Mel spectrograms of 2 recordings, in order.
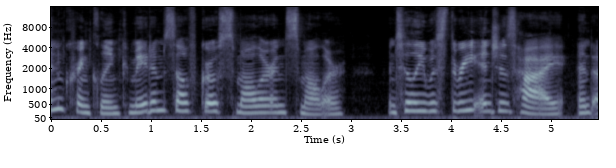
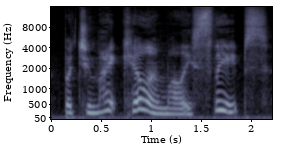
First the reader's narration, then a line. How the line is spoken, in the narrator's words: suggested the cat in a soft voice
